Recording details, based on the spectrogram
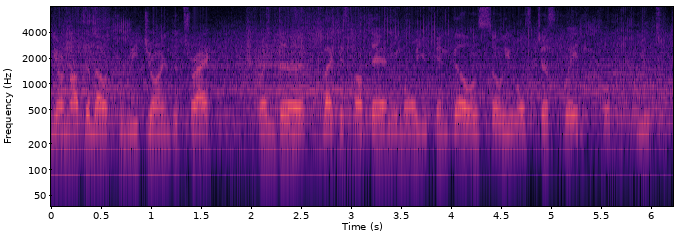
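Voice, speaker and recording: German-native guy doing color commentary, slightly higher voice, car engines clearly behind. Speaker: co-commentator, racing expert. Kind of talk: live motorsport commentary. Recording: race car noise behind. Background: racing engines.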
